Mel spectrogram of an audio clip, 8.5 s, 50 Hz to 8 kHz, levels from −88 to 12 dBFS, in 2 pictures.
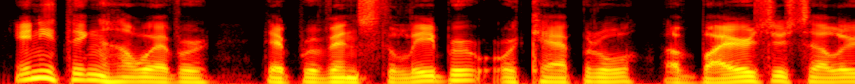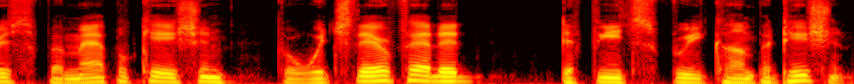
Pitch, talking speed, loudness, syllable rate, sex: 110 Hz, 155 wpm, -19 LUFS, 5.4 syllables/s, male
